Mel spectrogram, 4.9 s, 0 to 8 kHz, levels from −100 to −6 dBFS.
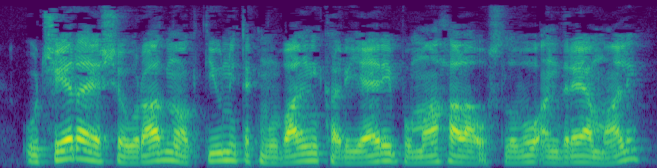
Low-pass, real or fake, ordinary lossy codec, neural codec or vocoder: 7.2 kHz; real; MP3, 32 kbps; none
